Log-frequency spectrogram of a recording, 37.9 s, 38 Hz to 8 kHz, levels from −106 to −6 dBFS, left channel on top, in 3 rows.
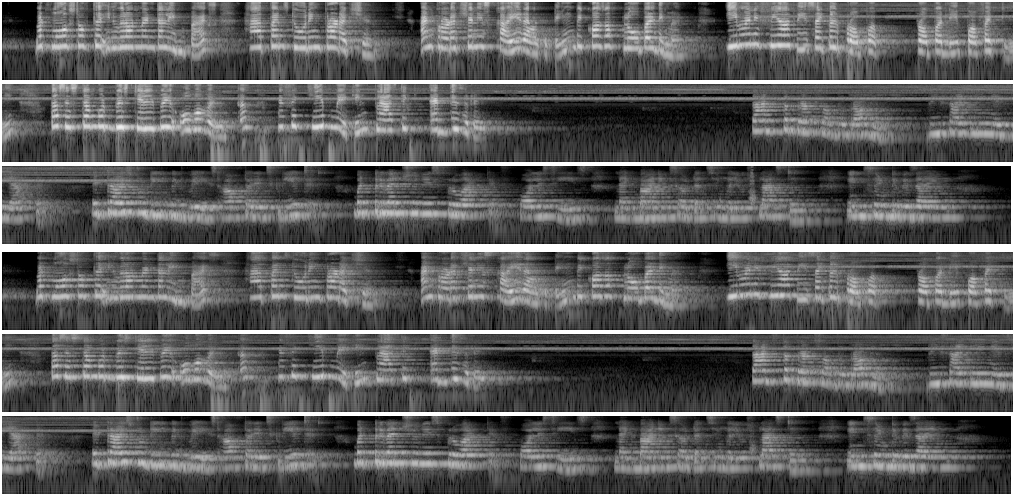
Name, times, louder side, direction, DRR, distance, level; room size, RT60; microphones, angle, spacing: voice 1, 0.4-4.7 5.2-8.5 9.1-11.0 11.4-15.8 16.1-17.7 18.0-18.7, left 8 dB, 90° left, 14 dB, 0.4 m, -31 dB
sound 1, 9.3-26.9, left 4 dB, 55° left, 1.3 m, -52 dB
voice 2, 22.0-23.7 24.2-25.8 26.4-29.2 29.7-31.5 31.7-37.1, equal, 15° right, -1 dB, 1.5 m, -42 dB
19.0 x 7.5 x 2.5 m, 1.5 s
head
